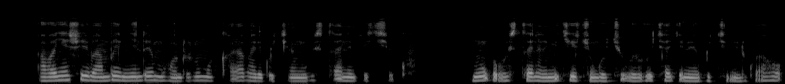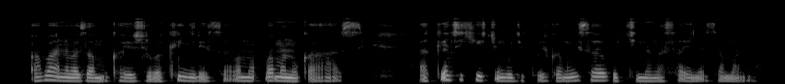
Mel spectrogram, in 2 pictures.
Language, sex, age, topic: Kinyarwanda, female, 25-35, education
